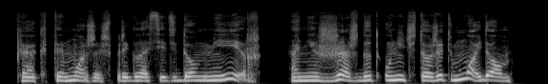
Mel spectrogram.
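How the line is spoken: Growl. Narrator (Russian): прорычал Орланд

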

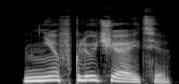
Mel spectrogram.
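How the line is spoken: Old woman's stern order. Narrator (Russian): строго приказала старушка

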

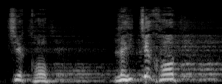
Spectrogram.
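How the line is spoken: Straining scream. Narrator (Vietnamese): Bà hai cố sức gào thét

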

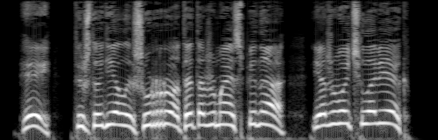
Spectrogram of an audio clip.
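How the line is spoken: Yelling. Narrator (Russian): завопил Сериков

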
